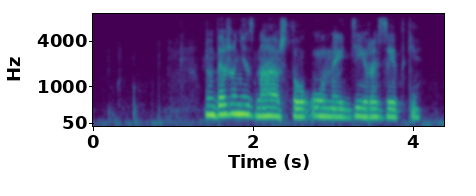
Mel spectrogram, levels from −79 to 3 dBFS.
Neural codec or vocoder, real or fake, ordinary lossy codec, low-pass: codec, 24 kHz, 3 kbps, HILCodec; fake; none; 7.2 kHz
